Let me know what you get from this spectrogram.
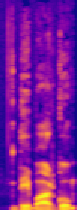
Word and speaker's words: देबार्गो: देबार्गो मुझे लगता है कि मैं सही बोल रहा हूँ क्योंकि देबार्गो ने खुद भी लिखा था कि इसको एग्जैक्टली कैसे प्रोनाउंसिएशन इसका होगा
